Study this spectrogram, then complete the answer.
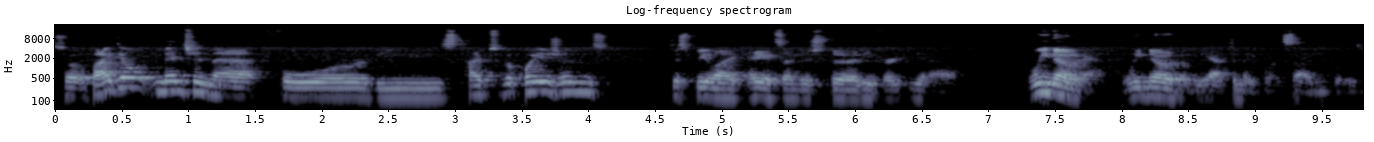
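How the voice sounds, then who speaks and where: With a Southern US accent, a man speaks at a moderate pace and medium pitch, his intonation lively. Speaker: math teacher. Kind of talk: livestream math tutorial. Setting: livestream.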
